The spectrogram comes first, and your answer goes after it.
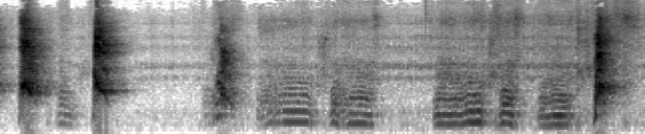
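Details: Angry dog alternating loud, sharp barks with drawn-out, tonal whining growls that rise and fall in short pulses, three quick barks at the start and one more at the end.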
